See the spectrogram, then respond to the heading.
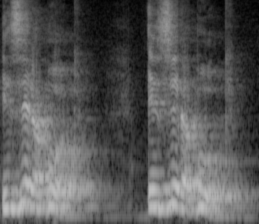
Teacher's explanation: Vai ficar is it a book? Se eu falo isso rápido, emendo o S com a vogal e boto o T com som de R porque ele está entre duas vogais.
